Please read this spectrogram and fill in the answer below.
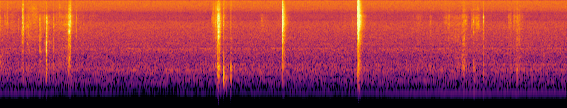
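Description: Scattered soft clicks and taps of Hot Wheels cardboard-and-plastic blister cards being handled, put down and picked up, with one sharper tap about seven seconds in.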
